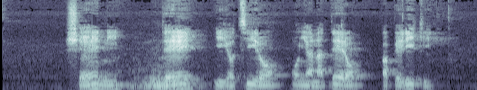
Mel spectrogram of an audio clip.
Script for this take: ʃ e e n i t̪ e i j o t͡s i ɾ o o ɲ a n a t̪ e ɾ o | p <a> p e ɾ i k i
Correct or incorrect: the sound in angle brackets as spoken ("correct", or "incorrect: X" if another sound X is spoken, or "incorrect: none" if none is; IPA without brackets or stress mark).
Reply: correct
